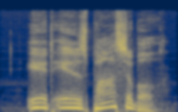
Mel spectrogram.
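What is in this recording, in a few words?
"it is possible", English, male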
